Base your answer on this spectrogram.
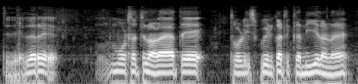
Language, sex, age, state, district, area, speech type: Dogri, male, 18-30, Jammu and Kashmir, Kathua, rural, spontaneous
